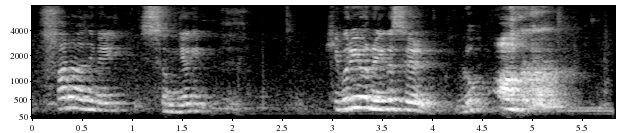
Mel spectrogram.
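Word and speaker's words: רוח: 히브리어는 이것을 루아흐. 히브리어는 이 발음이 가래 끓는 소리가 나거든요.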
